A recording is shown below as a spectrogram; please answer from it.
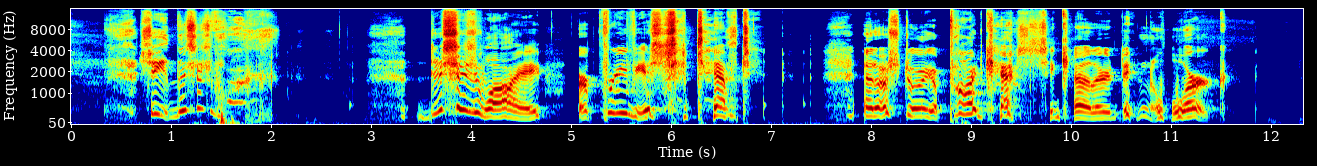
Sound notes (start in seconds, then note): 2.2 laughs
